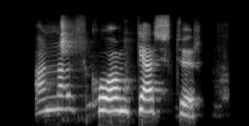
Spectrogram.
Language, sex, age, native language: Icelandic, male, 9, Icelandic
